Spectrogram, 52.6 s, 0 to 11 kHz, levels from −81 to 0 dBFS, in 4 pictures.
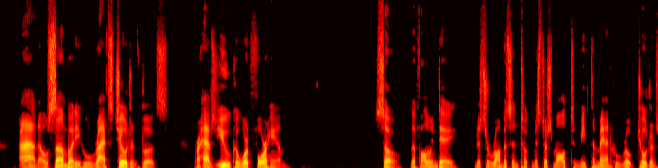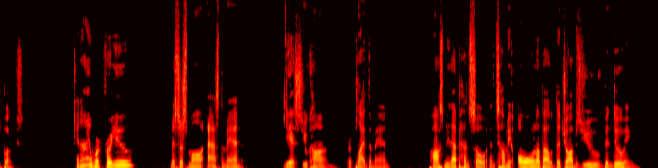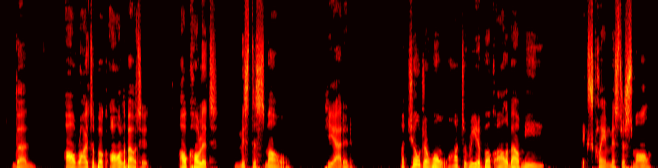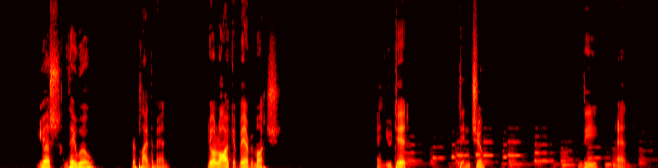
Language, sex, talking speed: English, male, 120 wpm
